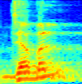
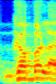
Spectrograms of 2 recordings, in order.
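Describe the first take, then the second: First: The word starts with a j sound. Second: The word starts with a hard g sound.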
